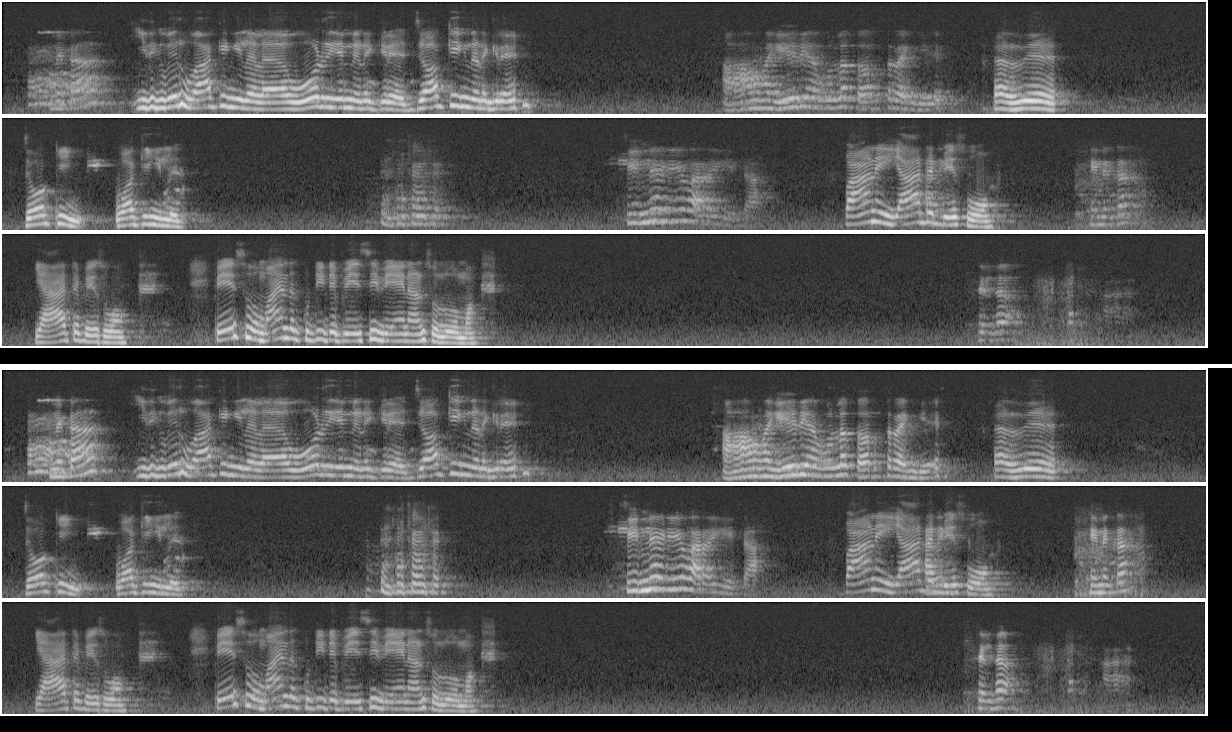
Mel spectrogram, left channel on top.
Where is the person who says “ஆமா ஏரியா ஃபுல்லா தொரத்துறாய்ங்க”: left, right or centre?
Right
